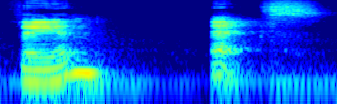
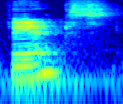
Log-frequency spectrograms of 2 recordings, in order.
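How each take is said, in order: First: The name is said as two separate parts. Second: The name is run together as one syllable. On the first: The speaker calls it right. "It's pronounced Van X" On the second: The speaker calls it wrong. "that's completely wrong"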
